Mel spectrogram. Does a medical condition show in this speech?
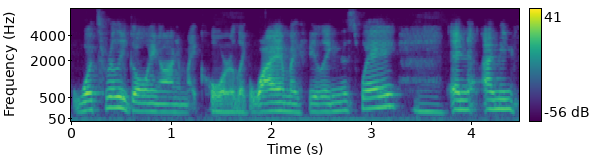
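Yes: cleft lip and palate, severe.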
